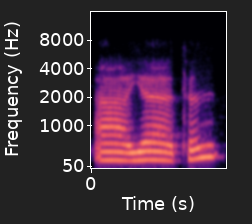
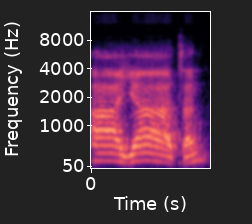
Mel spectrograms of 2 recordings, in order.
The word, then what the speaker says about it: آيات: عشرة آيات من سورة not ayatan, not ayatan. There's no alif after the ya.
